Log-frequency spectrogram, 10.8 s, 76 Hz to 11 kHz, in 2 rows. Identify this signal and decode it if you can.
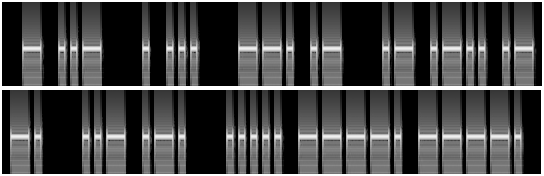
Morse code, heard as a keyed tone, about 20 wpm, 700 Hz. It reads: TU ES GA ALAN UR 599
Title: POTA QSO Practice - 20wpm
